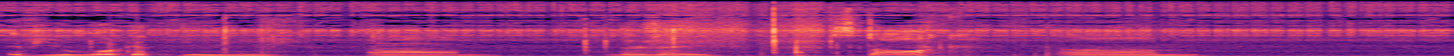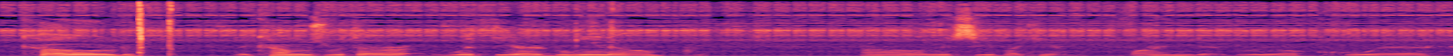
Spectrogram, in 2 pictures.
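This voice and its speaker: A woman's voice: sits low, slow, pauses often. A woman giving a casual, improvised walkthrough of a hobby project, hesitant and thinking aloud. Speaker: hobbyist maker showing an electronics project. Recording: clearly noisy with steady mains hum.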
